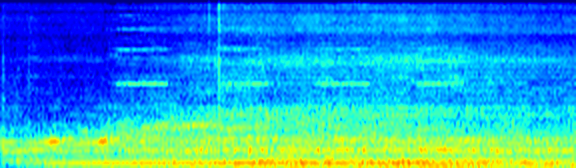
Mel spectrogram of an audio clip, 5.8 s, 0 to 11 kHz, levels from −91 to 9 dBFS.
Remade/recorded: remade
